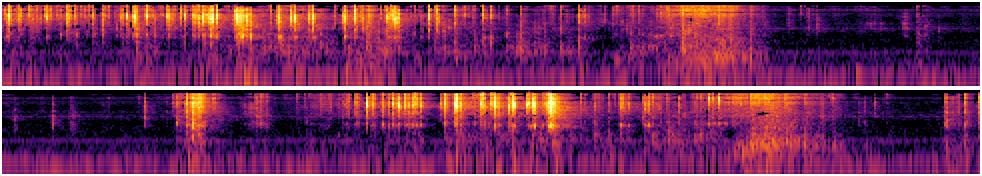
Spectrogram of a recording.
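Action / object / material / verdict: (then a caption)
scrape / bar of soap / soap / none. A solid rectangular green bar of soap, held in a hand with long lilac nails, is scored into small cubes and scraped with a metal blade. Crisp, bright scratching and crackling comes in two dense bursts, each followed by a softer, lower rasping scrape, with quiet pauses between.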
